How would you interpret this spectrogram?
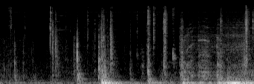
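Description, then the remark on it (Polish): A car starts up at Podzamcze as people get in to drive to a church: a few sharp clicks and knocks, then a low engine rumble kicks in and grows steadily louder. No one speaks. “Jesteśmy na Podzamczu, wsiadamy do samochodu.”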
